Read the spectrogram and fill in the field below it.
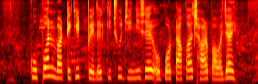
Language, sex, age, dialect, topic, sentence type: Bengali, female, <18, Standard Colloquial, banking, statement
